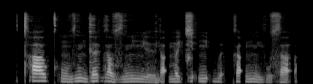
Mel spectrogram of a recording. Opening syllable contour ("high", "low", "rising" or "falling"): high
